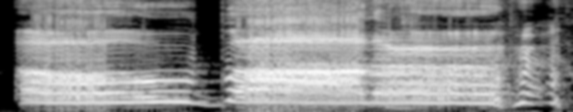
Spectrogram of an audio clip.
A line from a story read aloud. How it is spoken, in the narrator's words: I grip the 100-acre wood really hard and yell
